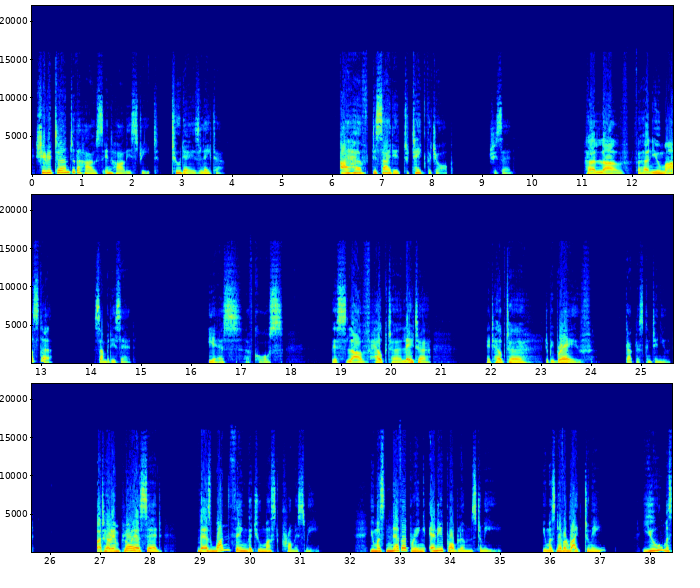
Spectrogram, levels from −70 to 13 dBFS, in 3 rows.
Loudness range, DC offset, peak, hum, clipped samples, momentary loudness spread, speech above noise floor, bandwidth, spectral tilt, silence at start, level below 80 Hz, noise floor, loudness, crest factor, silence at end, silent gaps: 11 LU; under 0.1%; -2 dBFS; none; under 0.1%; 17 LU; 67 dB; 16 kHz; -5.5 dB/octave; 0.1 s; -54 dBFS; -82 dBFS; -15 LUFS; 14 dB; 0 s; none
